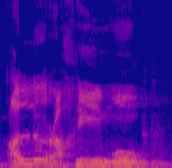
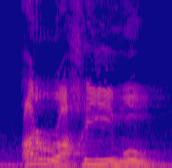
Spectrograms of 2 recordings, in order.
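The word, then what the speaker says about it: الرَّحِيمُ: so it will become al-rahimu. And when you pronounce, you don't pronounce lam, ar-rahimu.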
